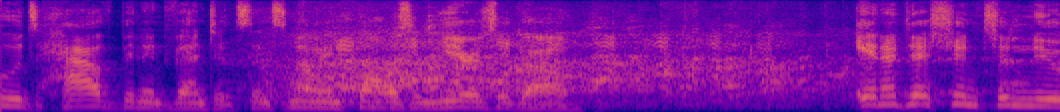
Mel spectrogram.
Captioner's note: audience cackles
